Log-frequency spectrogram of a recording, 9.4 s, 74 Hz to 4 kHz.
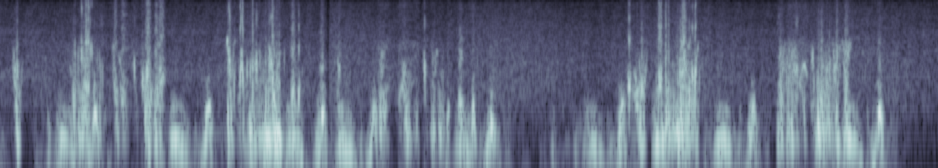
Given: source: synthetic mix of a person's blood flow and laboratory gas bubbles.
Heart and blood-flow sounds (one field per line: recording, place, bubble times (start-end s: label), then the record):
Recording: Doppler ultrasound of blood flow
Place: precordium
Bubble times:
0.12-0.24 s: bubbles
0.69-1.07 s: bubbles
1.12-1.68 s: bubbles
2.25-2.86 s: bubbles
2.90-3.04 s: bubbles
3.37-3.43 s: bubbles
3.78-3.92 s: bubbles
3.98-4.52 s: bubbles
4.58-4.66 s: bubbles
4.70-4.79 s: bubbles
6.25-6.49 s: bubbles
6.52-7.02 s: bubbles
7.77-8.55 s: bubbles
From the record:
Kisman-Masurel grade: 333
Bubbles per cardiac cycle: rolling drumbeat, 9 or more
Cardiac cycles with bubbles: 50 to 99%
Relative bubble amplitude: loud (0.450 to 0.775)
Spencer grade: 3 (all of the cardiac periods contain showers or single bubble signals, but not dominating or overriding the cardiac motion signals)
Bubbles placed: only in the low amplitude regions of the cardiac cycle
